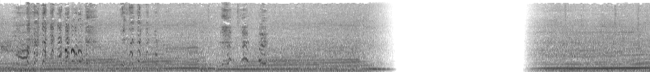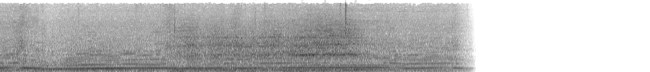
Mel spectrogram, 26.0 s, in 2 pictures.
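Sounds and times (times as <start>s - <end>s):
car engine from inside cabin: 0.0s - 7.8s, 10.6s - 22.5s.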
